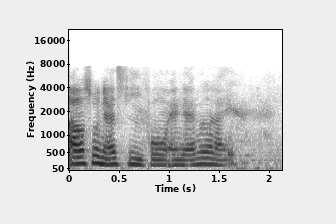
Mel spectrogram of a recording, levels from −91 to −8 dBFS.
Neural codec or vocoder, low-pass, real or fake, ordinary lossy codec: codec, 16 kHz, 2 kbps, FreqCodec, smaller model; none; fake; none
